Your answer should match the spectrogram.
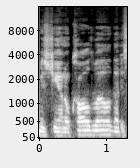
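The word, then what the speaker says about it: Gianno Caldwell: My name is Giano Caldwell. that is spelled G I A N O Cwell C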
